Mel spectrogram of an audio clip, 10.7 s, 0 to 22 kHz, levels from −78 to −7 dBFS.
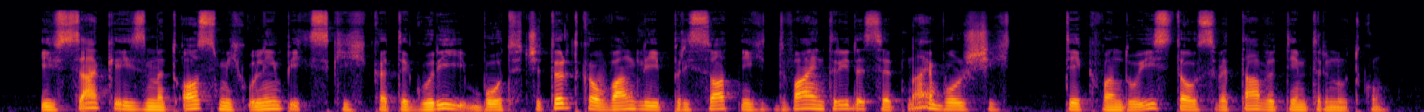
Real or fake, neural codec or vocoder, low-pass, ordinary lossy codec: real; none; 14.4 kHz; none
